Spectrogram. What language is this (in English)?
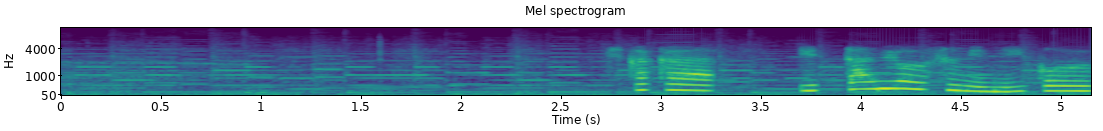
Japanese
